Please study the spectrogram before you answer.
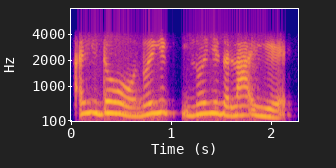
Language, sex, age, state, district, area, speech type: Manipuri, female, 30-45, Manipur, Thoubal, rural, conversation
